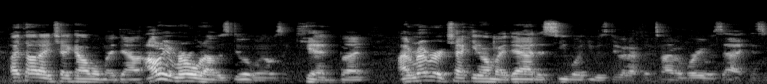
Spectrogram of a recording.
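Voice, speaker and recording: A young man hosting a video, telling a personal story casually in a halting, rambling, self-correcting way. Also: medium pitch, pushed and bright, lo-fi sound. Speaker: video host.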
